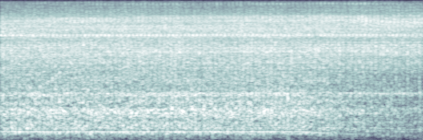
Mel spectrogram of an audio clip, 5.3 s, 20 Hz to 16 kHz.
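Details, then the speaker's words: 2017 Ford Fiesta SE with a newly replaced radiator cooling fan, engine warm at about 210°F: a smooth, even fan whir with a steady tone over the idling engine, no rattle or scraping; the repair works perfectly. "nice right that's it done see works perfectly fine so glad we're done with"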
